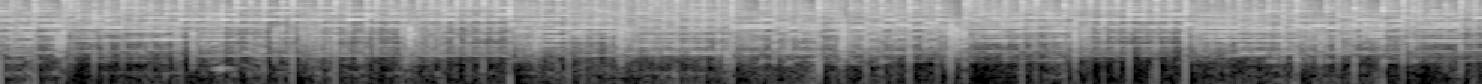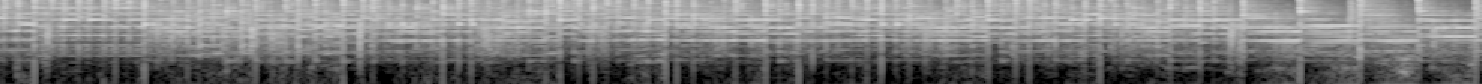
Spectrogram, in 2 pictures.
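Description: Rows of stainless steel pots struck fast with drumsticks, a dense stream of metallic clanging strikes in a continuous rhythm, each pot ringing at its own pitch.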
